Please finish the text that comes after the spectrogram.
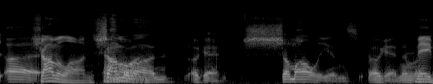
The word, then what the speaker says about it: Shyamalan: Wait, how do you pronounce? Shyamalan.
